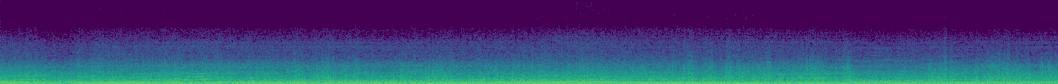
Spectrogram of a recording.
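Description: A motorcycle engine roars steadily up close while riding fast.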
